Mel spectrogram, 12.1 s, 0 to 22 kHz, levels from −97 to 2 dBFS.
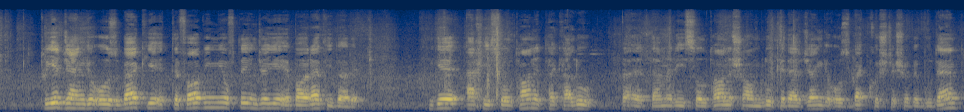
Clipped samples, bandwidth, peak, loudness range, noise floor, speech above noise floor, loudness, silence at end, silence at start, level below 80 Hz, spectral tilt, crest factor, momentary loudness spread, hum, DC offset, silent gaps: under 0.1%; 15.5 kHz; -6 dBFS; 5 LU; -48 dBFS; 22 dB; -27 LUFS; 0 s; 0 s; -78 dBFS; -3 dB/octave; 20 dB; 14 LU; none; under 0.1%; none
